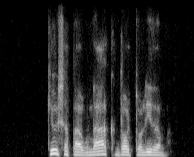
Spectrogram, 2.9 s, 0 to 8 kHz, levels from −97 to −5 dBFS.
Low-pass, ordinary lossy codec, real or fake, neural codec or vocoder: 7.2 kHz; Opus, 16 kbps; real; none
